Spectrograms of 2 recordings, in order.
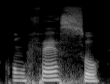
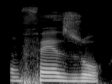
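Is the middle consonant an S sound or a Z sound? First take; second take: S sound; Z sound. First: The middle consonant is a hissing s sound. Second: The middle consonant is a buzzing z sound. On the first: The speaker calls it right. "nosotros ponemos dos S y cambia la pronuncia" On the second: The speaker calls it wrong. "si fuera con una S, sería confeso, zo"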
